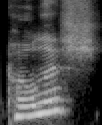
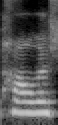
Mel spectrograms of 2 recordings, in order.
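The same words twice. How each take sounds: First: The first syllable ends on the O vowel. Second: The first syllable ends after the L sound. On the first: "dividing after the O" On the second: "dividing after L"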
